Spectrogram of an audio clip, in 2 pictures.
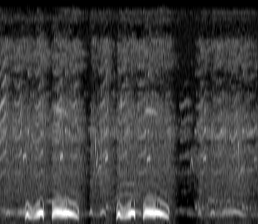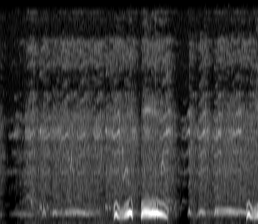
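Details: A spotted dove caught by a bird trapper who hoped for a deep-voiced bird, though this one has an off-key, discordant voice. Loud, hoarse mid-pitched coos come in tight clusters of two or three, separated by quieter murmuring pauses.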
